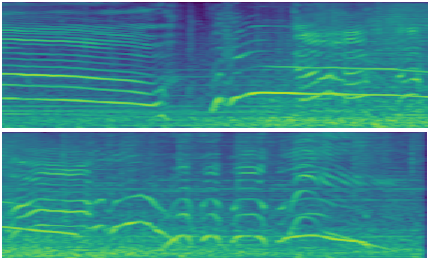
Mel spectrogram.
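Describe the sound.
An amusement park roller coaster plunges down its first big drop with a loud, continuous rushing roar like wind. Shrill, sliding screams rise and fall above it, with other voices underneath.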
